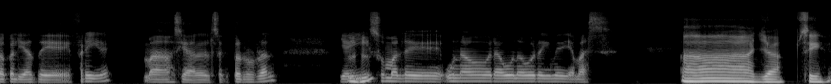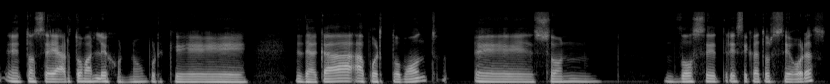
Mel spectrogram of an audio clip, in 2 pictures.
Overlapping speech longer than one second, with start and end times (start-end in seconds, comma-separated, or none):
none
